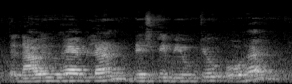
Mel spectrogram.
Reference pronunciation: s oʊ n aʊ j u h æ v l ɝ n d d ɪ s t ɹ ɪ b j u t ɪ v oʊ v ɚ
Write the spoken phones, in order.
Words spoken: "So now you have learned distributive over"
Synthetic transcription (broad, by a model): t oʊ n aʊ j u h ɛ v l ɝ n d d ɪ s t ɹ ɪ b j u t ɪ oʊ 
